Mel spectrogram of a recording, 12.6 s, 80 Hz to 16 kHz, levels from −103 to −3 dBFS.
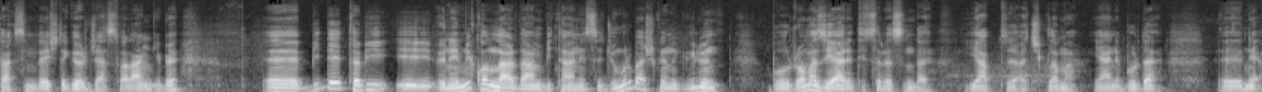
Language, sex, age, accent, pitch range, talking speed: Turkish, male, 60-79, native, 90-120 Hz, 110 wpm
